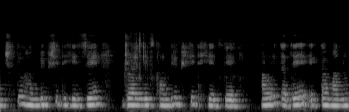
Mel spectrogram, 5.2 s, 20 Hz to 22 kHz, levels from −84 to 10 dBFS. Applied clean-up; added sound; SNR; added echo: neural mask model DeepFilterNet 3.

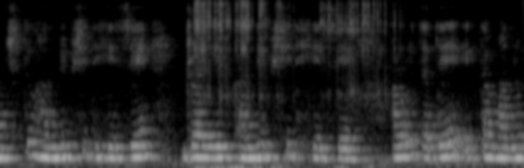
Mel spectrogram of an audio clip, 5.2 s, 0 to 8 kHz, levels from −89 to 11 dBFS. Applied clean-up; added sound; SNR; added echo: none; Rattle / Rattle (instrument); 15 dB; reverberation time 0.6 s.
